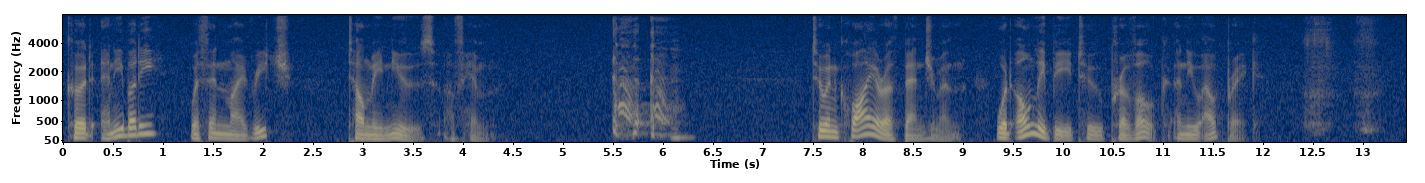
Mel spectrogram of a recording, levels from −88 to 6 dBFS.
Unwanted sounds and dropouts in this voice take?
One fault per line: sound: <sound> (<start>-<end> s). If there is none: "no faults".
sound: cough (5.5-6.3 s)
sound: sniff (12.4-13.2 s)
